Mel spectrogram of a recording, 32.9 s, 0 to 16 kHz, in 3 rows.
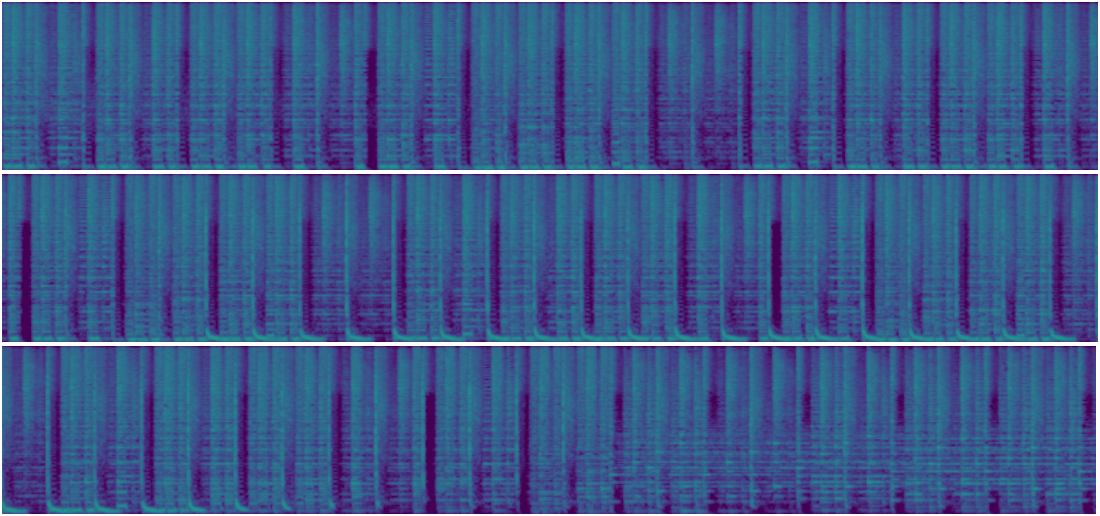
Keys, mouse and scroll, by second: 2.3-6.3 middle drag, 6.3 click, 6.9-12.2 drag, 12.2-13.5 shift+middle drag, 13.5 KP_0, 14.4-15.3 scroll down 5, 15.3-17.4 shift+middle drag, 17.4 scroll up 2, 18.7 shift+click, 19.7 shift+click, 20.3-30.0 drag, 30.8-32.8 drag.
